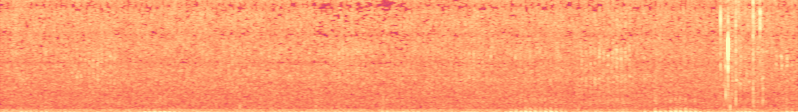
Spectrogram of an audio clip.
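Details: Persian cat. A Persian cat purrs close up, a deep, continuous vibrating rumble with gentle rhythmic pulses. No meowing is heard; only a faint click or two breaks the steady purr near the end.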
